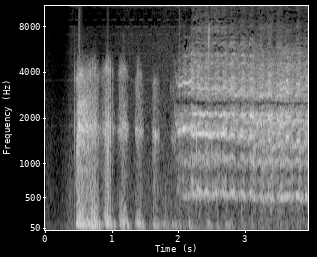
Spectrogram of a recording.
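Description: A loud horse whinny: a quick run of shaky, pulsing bursts that gives way to a long, sustained high-pitched neigh, with no voices around it.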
